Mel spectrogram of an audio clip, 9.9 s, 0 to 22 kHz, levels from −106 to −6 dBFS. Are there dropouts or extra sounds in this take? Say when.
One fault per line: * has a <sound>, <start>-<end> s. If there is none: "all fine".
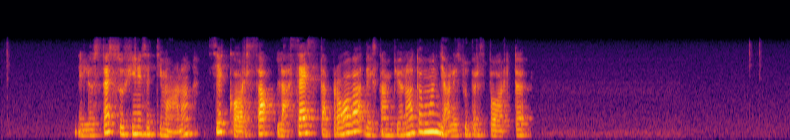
all fine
